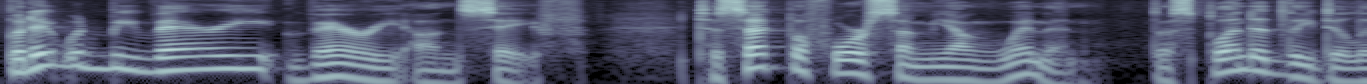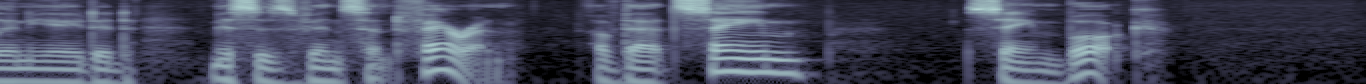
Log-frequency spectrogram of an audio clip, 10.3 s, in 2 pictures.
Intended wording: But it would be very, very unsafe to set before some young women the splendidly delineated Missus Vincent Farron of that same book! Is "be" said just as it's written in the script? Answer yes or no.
yes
